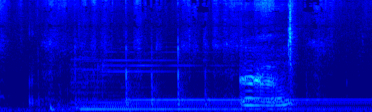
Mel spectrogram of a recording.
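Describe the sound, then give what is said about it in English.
A pen writes notes on paper, making faint, irregular scratching strokes over a low steady hum. “So, I'm just going to finish writing down the stuff that I said in the last segment.”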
